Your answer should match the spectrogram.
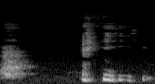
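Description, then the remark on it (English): A dog barks several times in quick succession, a short burst of sharp woofs, following a brief muffled sound at the start. “Why is it, I mean, why can't I have a podcast that doesn't have dogs fucking barking in the background?”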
